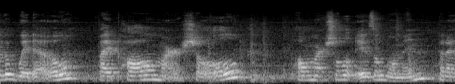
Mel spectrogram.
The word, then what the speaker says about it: Paule Marshall: praise song for the widow by paul marshall paul marshall is a woman but i looked it up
